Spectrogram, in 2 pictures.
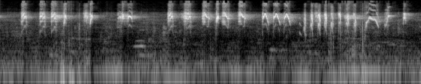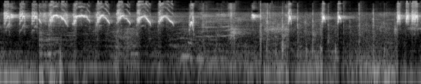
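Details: Spotted magpie-robin (sogon trotol) rival-provoking song for stimulating others to sing: long sequence of high, quick, repeated chip notes and short rising-falling whistles in rhythmic runs.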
